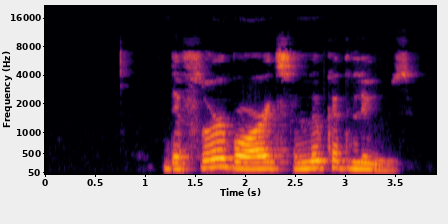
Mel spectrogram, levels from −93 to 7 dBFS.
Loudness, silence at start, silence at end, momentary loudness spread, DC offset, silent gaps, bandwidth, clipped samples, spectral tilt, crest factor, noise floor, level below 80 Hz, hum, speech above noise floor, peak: -16 LUFS; 1.2 s; 0.25 s; 17 LU; under 0.1%; none; 8.8 kHz; under 0.1%; -5.5 dB/octave; 16 dB; -82 dBFS; -60 dBFS; none; 67 dB; -2 dBFS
